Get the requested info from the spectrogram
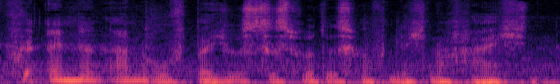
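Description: A man reading scripted narration for an audio drama in a measured, suspenseful storytelling manner. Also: on the low side, expressive, gravelly, music in the background.

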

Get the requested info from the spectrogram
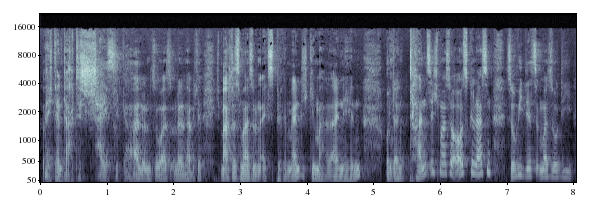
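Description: Halting, low-pitched male podcast storyteller. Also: very animated. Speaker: podcast host. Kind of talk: casual personal storytelling.

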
